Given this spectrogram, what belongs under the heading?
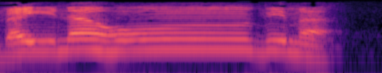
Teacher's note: إخفاء شفوي حيث نخفي الميم الساكنة عند الباء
